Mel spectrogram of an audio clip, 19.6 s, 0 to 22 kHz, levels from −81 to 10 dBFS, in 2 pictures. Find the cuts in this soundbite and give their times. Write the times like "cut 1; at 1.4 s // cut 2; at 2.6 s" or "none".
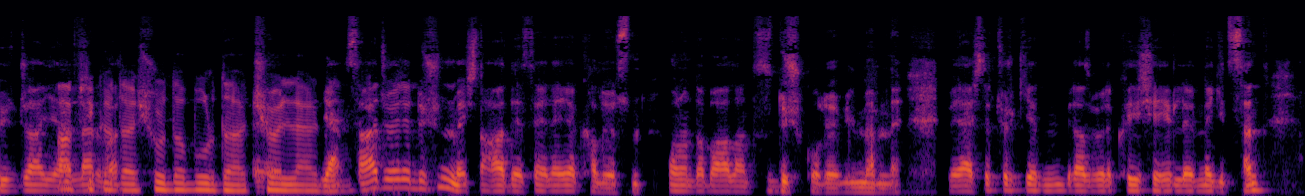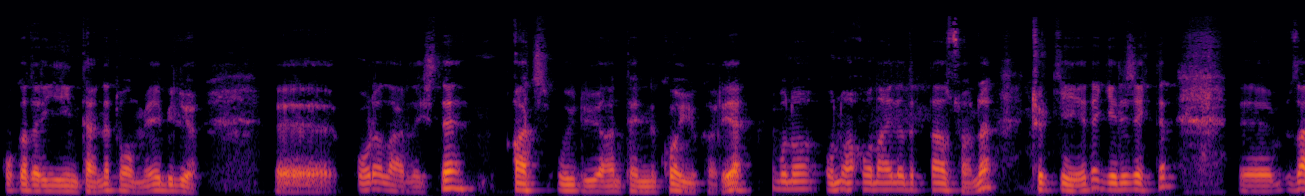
cut 1; at 3.5 s // cut 2; at 15.6 s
